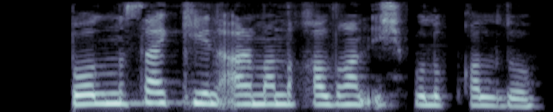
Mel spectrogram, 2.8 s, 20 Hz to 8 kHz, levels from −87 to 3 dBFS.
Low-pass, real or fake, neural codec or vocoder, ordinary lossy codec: 7.2 kHz; real; none; AAC, 48 kbps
